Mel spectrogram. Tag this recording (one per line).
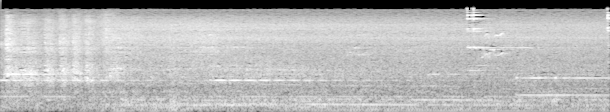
street
car
urban
birds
